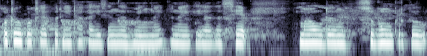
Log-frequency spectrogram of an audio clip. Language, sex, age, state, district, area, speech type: Bodo, female, 30-45, Assam, Udalguri, urban, spontaneous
